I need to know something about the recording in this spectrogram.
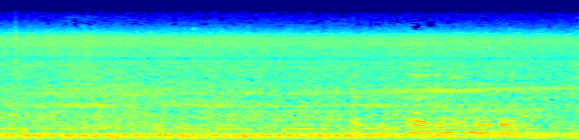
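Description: A steady low rumble, with a person's voice briefly heard about three seconds in.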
